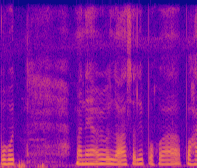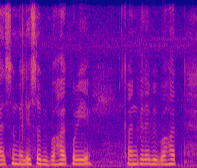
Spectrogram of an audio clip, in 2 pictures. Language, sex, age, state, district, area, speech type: Assamese, female, 18-30, Assam, Sivasagar, rural, spontaneous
